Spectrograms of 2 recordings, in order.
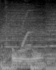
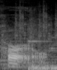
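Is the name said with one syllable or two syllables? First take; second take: two; one. First: The name is said as two syllables. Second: The name is said as one syllable. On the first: "According to Japan, it's Co-Earl" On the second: "Just Curl"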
